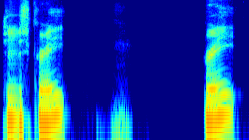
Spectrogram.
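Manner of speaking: dry, unconvincing insistence that all is well; hint of sarcasm. Real, not acted. Co-host tells friends his lonely week is great, mildly sarcastic. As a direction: say it so nobody quite buys it. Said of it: "I pick up a hint of sarcasm".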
